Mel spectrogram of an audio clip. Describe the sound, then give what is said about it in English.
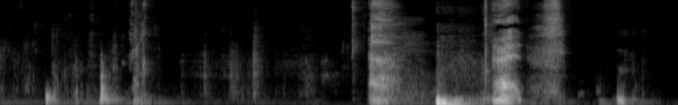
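Someone sips water: a few soft clicks and mouth noises, then a short run of slurping, swallowing sounds and a breathy exhale, with no talking. “excuse me, I'm gonna take a sip of water.”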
